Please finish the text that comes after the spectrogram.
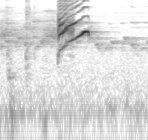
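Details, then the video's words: Female canary calling a male to arouse his breeding urge and make him sing: one loud, high note that sweeps upward and then glides down, with bright overtones, lasting about a third of a second over a quiet background. "PANCINGAN KENARI BETINA MEMANGGIL JANTAN"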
